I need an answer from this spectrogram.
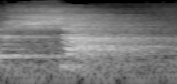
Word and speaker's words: chat: Et le chat. Le chat, comme notre chaton de la maison. Et lui, il s'écrit avec un T à la fin.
